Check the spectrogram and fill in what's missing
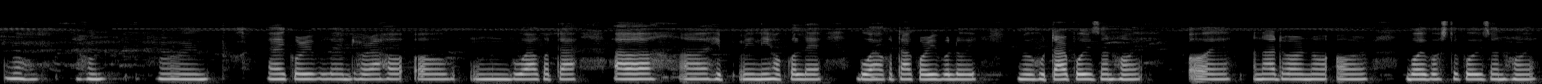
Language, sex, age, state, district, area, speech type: Assamese, female, 18-30, Assam, Sivasagar, rural, spontaneous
